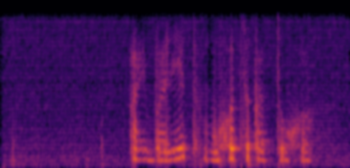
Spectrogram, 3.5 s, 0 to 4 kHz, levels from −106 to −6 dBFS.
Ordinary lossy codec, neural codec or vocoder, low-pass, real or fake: none; vocoder, 24 kHz, 100 mel bands, Vocos; 3.6 kHz; fake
